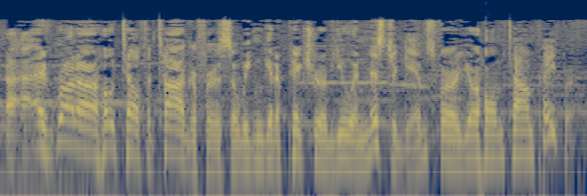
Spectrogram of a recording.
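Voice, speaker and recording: An actor playing a slick, two-faced hotel manager in a radio drama, smooth-talking and glib. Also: male voice, fairly high pitch, animated, a little fast, music in the background, natural voice. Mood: falsely cordial.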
